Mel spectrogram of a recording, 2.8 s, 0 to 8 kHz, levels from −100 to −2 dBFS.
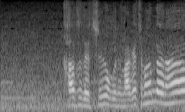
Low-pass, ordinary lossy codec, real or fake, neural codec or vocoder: none; none; real; none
